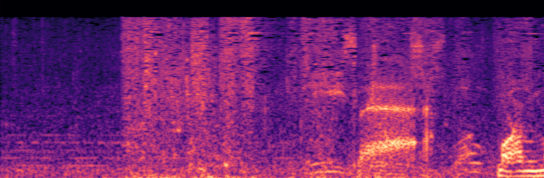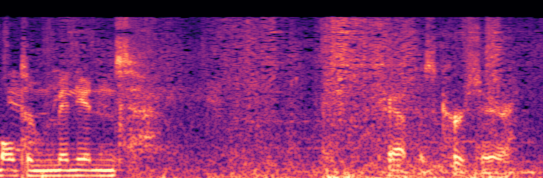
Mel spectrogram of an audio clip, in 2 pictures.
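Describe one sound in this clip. Spells burst and crackle with fire.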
